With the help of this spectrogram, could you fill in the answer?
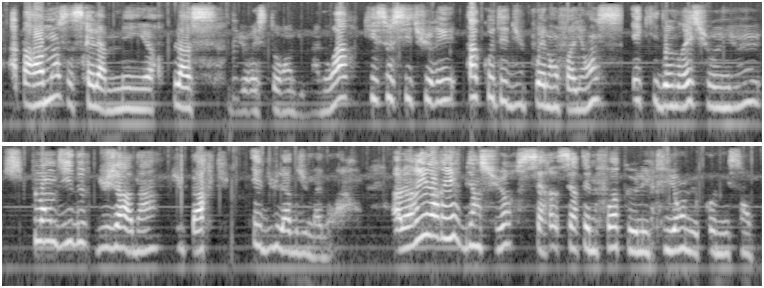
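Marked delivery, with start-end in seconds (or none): none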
